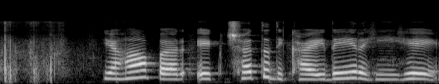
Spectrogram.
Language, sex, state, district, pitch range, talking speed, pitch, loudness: Hindi, female, Madhya Pradesh, Dhar, 240-295 Hz, 110 wpm, 260 Hz, -15 LUFS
